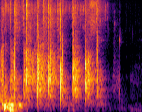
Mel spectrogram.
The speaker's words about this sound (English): Let's give her a round of applause as well.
